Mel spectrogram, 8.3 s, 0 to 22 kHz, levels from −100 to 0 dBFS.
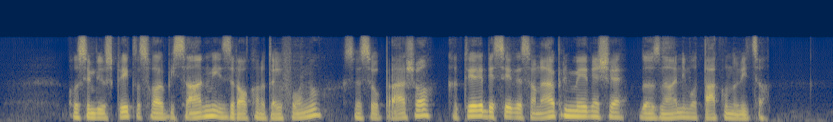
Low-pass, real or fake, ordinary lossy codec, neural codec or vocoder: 7.2 kHz; fake; none; codec, 16 kHz, 1 kbps, X-Codec, HuBERT features, trained on general audio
